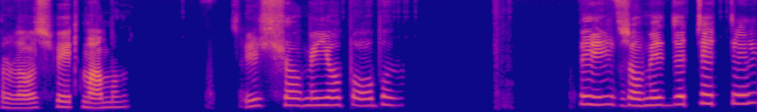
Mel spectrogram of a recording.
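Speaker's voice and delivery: very high put-on Indian accent, male voice. After attempting a Turkish accent, the speaker slides into an Indian guy voice. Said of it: "I'll automatically flow to an Indian guy voice".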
